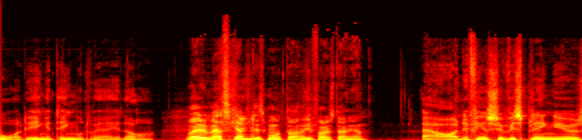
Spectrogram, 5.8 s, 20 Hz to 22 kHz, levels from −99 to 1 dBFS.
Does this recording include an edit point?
no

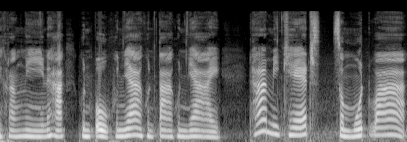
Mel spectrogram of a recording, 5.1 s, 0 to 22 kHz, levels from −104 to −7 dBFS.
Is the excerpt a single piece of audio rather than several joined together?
yes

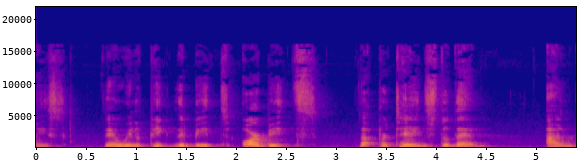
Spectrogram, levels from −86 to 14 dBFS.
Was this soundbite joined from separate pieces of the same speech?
no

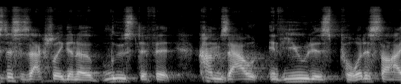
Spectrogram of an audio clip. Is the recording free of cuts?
no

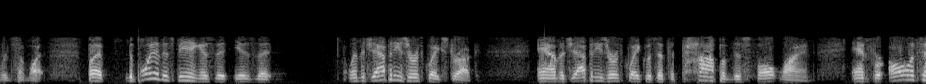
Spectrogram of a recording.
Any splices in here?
no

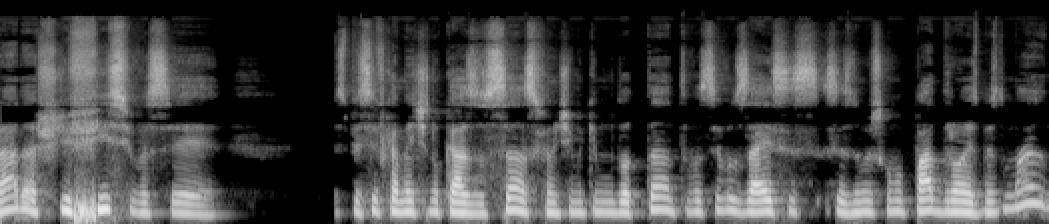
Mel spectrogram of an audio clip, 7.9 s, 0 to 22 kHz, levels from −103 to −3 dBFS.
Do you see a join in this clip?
no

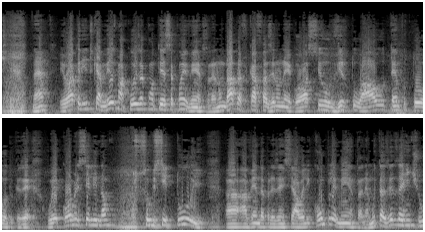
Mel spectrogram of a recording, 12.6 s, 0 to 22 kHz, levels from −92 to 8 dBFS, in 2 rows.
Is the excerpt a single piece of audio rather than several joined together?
yes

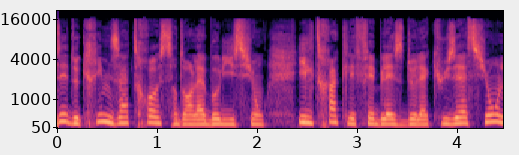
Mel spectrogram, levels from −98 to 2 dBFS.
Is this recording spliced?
yes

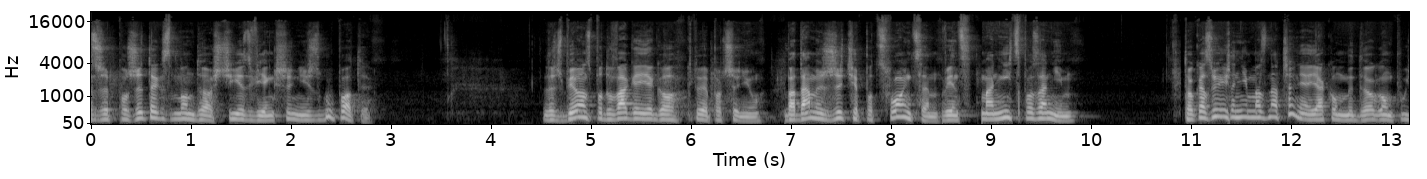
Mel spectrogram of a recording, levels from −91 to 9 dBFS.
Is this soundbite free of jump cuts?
no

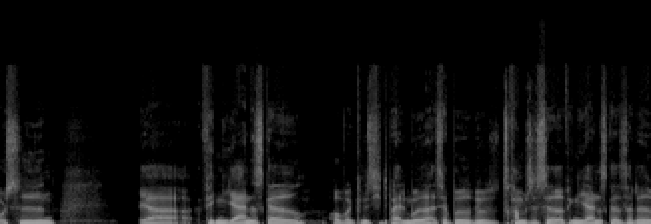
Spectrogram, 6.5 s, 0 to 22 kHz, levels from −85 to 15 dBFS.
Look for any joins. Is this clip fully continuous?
no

